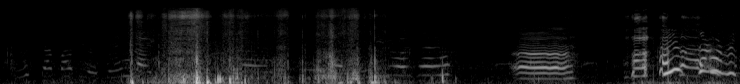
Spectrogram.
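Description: A young boy talks and squeals close by.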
